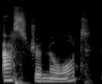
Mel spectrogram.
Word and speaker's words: astronaut: And the pronunciation of that, astro, and then that N-A-U-T is naught or naught, astronaut, which is the people who are in the spaceship.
